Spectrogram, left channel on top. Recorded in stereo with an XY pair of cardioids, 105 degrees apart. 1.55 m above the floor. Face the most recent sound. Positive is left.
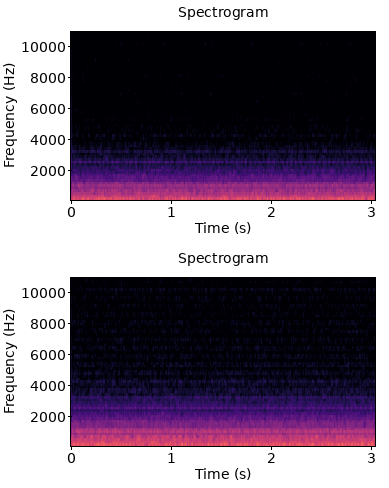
turn(degrees=-50)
